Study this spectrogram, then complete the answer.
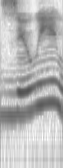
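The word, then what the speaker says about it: XUI: system is called um we call it zooie which is spelled X UI um zero has this thing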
